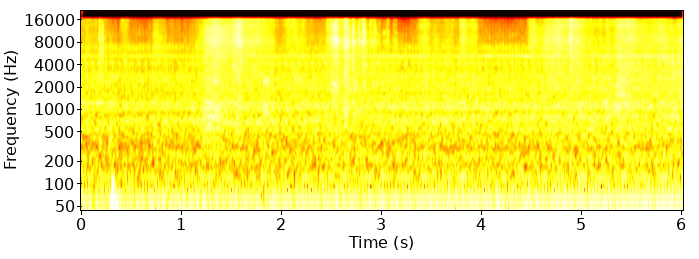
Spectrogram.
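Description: John Deere backhoe's diesel engine idling steadily.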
